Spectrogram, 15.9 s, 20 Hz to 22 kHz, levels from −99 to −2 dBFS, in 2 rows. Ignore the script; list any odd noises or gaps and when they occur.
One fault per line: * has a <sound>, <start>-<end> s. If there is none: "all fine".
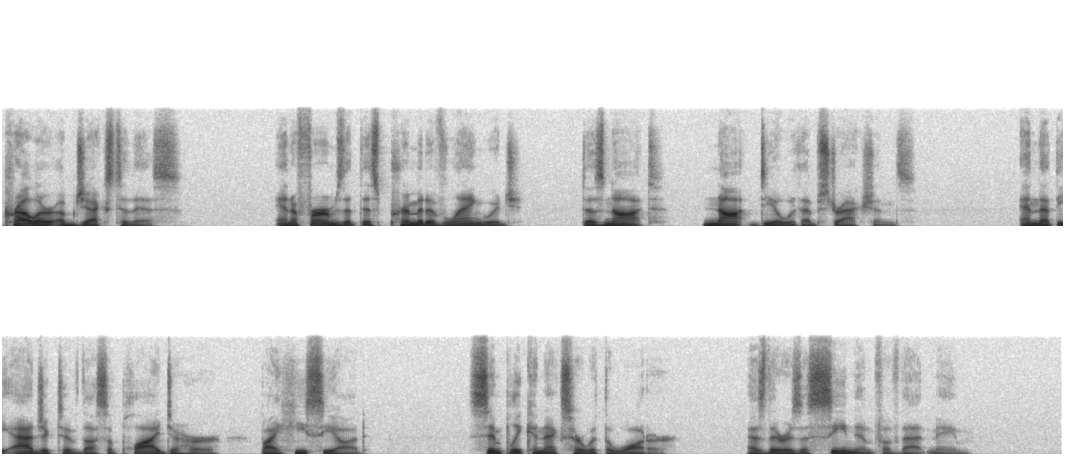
all fine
